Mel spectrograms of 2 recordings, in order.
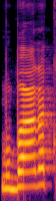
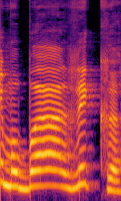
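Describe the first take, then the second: First: Said in the usual way. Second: مبارک as Arabic mubarik, with an i sound in the last syllable; Arabic pronunciation. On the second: Shown as a demonstration. Teacher contrasting with Urdu, slow Arabic mubarik. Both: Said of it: "لیکن یہ ہے مبارک۔".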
